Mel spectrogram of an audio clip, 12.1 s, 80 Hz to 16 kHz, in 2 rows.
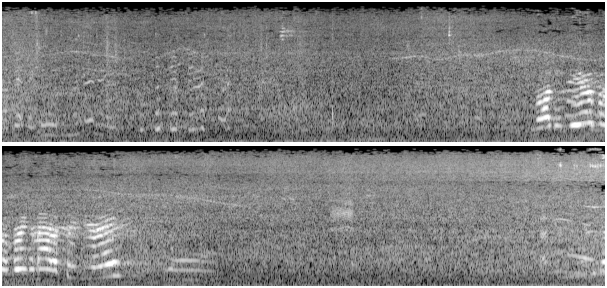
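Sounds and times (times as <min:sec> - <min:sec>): motorcycle engines rumbling: 0:00.0 - 0:12.0.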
